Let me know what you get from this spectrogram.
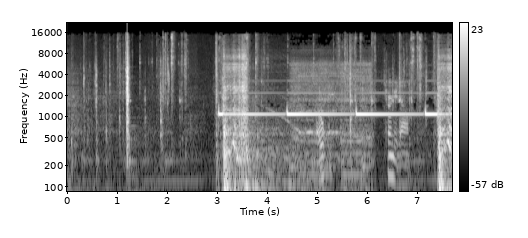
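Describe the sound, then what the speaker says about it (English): A 1986 AMC Eagle Limited wagon: keys jangle and click, then the starter grinds briefly and the engine catches, settling into a loud, somewhat rough idle with a steady whine and occasional revs, while someone speaks. "I think it'll try to start up right away, and then it's like an instant grind for the starter."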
